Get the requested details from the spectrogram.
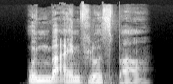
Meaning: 1. unalterable 2. uninfluenceable, unswayable
- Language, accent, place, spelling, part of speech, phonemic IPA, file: German, Germany, Berlin, unbeeinflussbar, adjective, /ʊnbəˈʔaɪ̯nflʊsbaːɐ̯/, De-unbeeinflussbar.ogg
